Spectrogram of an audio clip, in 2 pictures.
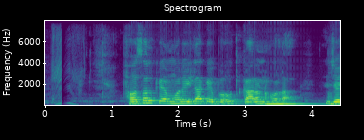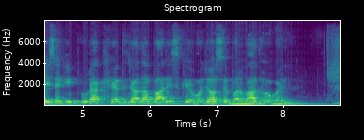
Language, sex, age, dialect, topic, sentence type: Bhojpuri, male, 31-35, Southern / Standard, agriculture, statement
